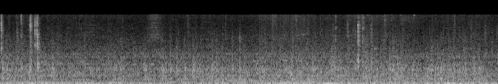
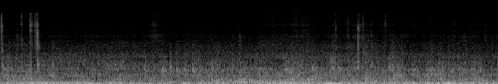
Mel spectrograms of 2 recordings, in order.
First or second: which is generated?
second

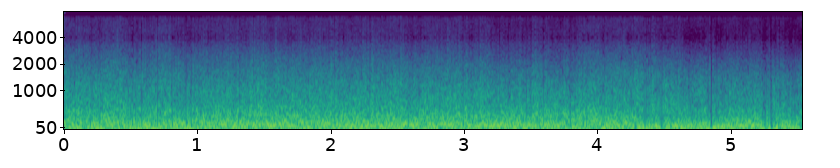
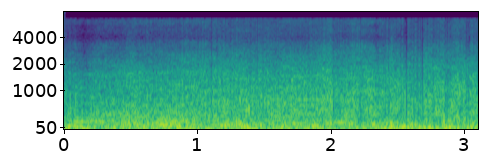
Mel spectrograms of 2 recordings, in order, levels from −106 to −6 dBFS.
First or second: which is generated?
second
